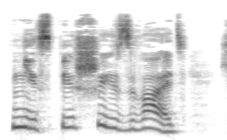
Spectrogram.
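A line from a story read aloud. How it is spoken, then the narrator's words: Giggle. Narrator (Russian): хихикнула я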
